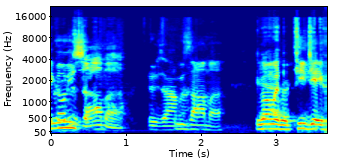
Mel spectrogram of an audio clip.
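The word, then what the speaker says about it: Uzomah: Oh, no, little tight end CJ, who's Madada or whatever, however you pronounce his name, just absolutely just goes off. How you say it, Cody? Uzama.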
